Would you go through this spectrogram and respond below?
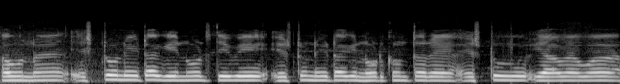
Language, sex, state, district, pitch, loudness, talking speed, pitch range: Kannada, male, Karnataka, Bellary, 190 Hz, -14 LUFS, 105 wpm, 180-195 Hz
